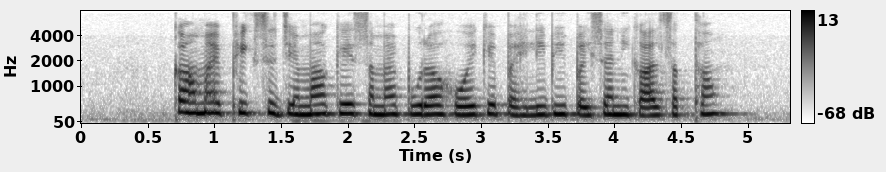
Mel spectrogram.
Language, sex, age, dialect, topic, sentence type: Chhattisgarhi, female, 25-30, Central, banking, question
